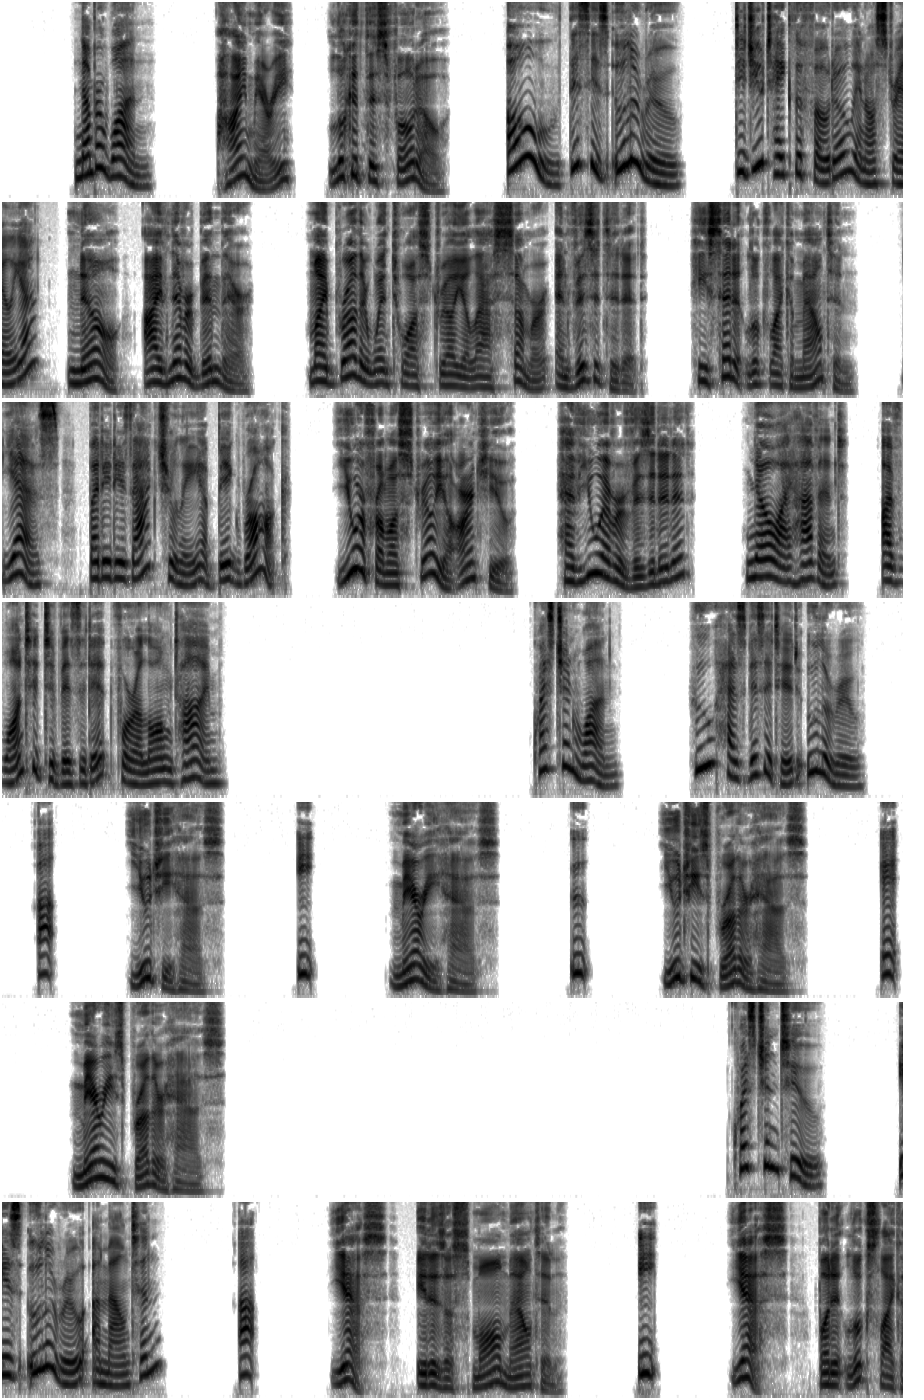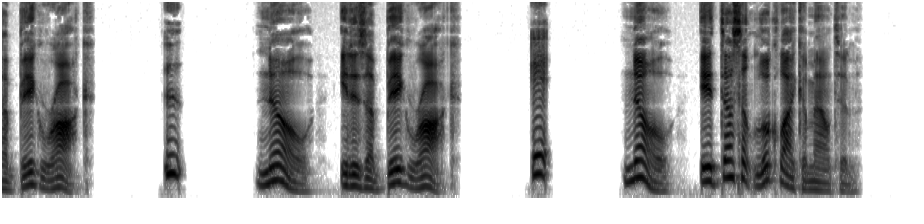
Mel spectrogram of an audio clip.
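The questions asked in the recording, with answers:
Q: Who has visited Uluru?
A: う: Yuji's brother has.

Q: Is Uluru a mountain?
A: う: No, it is a big rock.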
